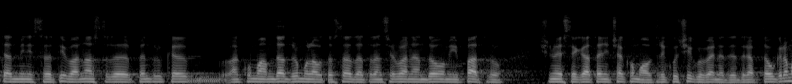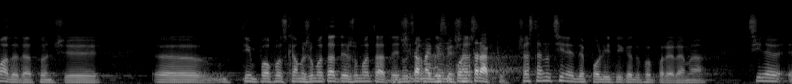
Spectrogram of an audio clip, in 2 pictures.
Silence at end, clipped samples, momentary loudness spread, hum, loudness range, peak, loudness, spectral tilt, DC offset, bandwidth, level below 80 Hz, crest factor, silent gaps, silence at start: 0 s; under 0.1%; 10 LU; none; 5 LU; -10 dBFS; -33 LUFS; -7 dB/octave; under 0.1%; 11.5 kHz; -62 dBFS; 22 dB; none; 0 s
